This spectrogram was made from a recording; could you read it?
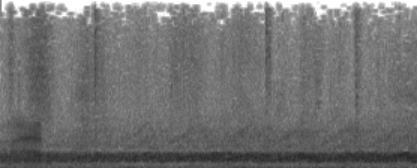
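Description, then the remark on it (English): A loud ambulance siren blares on a New York City street, its steady high wail filling the whole moment over a low rumble of traffic. “It's an ambulance.”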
